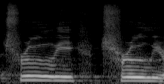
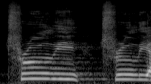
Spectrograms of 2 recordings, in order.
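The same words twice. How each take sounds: First: Said in the usual way. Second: "Truly, truly" lifted high, each word drawn out and pressed; emphatic truly, truly. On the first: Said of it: "it's interesting that it says". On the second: Shown as a demonstration. Pastor reading Jesus' words to the congregation, stressed. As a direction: lean hard on "Truly, truly" as if underlining it. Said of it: "as if to say, "I'm going to underline".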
